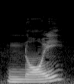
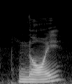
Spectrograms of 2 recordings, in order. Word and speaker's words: neu: Also the word neu, which means new, neu.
